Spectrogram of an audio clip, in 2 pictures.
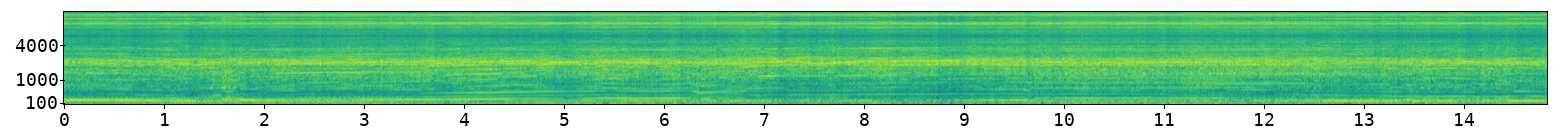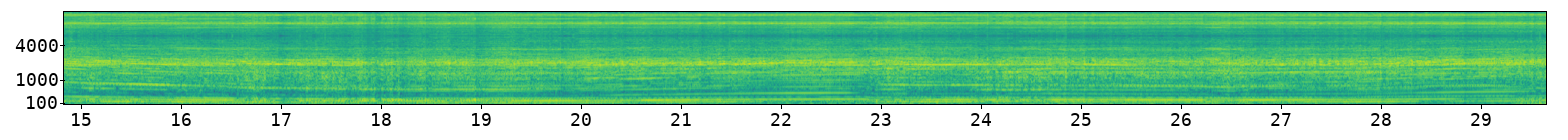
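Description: Triumph Daytona 675R inline three-cylinder engine at racing revs, heard from on board, its pitch climbing and dropping again and again through the gears, with a long fall in pitch about halfway through before it climbs again. Wind rushes over the microphone throughout.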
